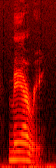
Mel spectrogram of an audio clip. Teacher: This feminine first name has that sound we covered earlier in the video, the eh with the off glide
